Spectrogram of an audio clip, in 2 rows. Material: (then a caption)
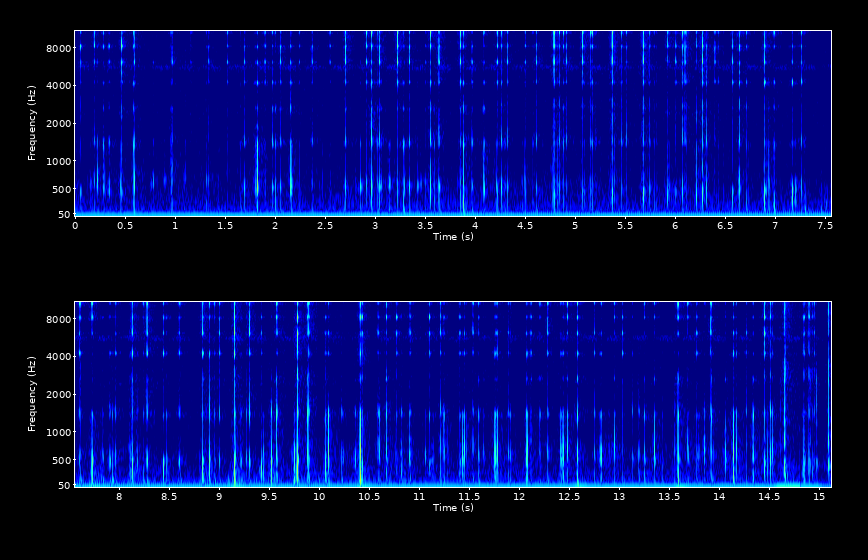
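Plastic. A thin, solid, clear plastic ruler about 20 cm long is tapped quickly with fingernails along its length. The result is a quiet, dense stream of sharp, dry clicks and ticks that die away instantly, over a faint steady low hum.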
